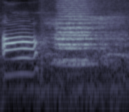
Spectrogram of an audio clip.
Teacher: आपसे जैसे ही पूछा गया आ, तो आपने बोल के भी देख सकते हैं, आ, मुंह खुल रहा है ना सबसे ज़्यादा, ठीक है, तो ये हो गया विवृत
